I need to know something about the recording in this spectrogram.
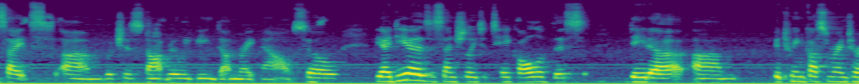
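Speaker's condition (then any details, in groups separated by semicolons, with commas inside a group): No condition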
